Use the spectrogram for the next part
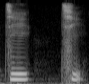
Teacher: you de-stress the second syllable. So you say 机器.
